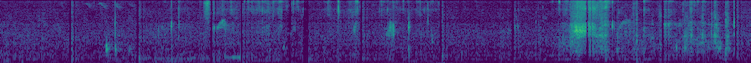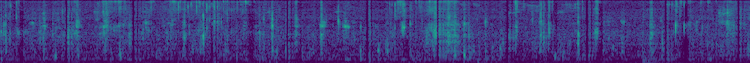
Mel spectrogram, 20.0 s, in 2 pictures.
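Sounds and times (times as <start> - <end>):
close chewing with mouth clicks: 1.8 - 6.0, 6.8 - 20.0.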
